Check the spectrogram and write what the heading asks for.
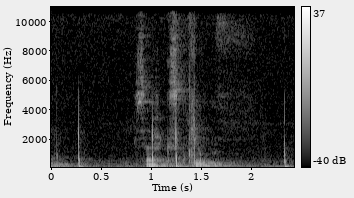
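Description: Plastic stylus tip tapping on a tablet's glass screen while writing, a few sharp clicks, with a brief quiet murmur of voice about a second in.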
